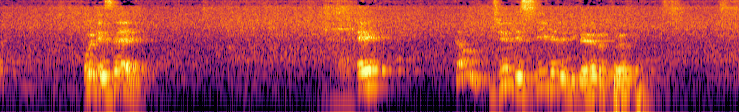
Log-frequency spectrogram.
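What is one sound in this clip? A middle-aged man speaks with emphasis into a microphone, heard through a loudspeaker, pausing between phrases.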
